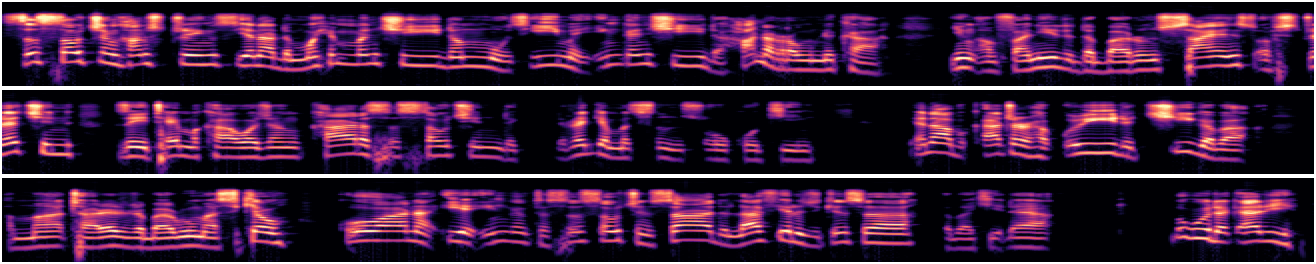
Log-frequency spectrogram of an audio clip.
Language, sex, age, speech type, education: Hausa, male, 15-29, spontaneous, tertiary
